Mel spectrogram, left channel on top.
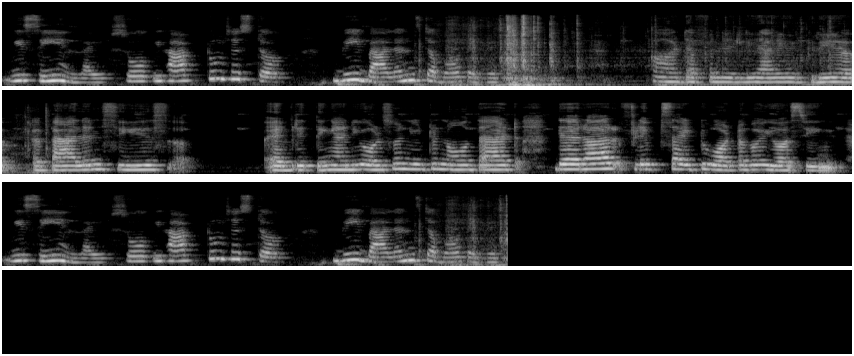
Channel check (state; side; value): drops out; right; at 5.1 s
